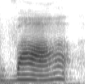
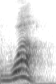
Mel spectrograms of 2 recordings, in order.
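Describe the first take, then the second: First: The syllable starts with a V sound. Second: The syllable starts with a W sound. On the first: This is how other communities say it. "we don't say va" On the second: This is how the speaker's community says it. "we say wa for the vav"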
